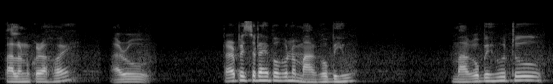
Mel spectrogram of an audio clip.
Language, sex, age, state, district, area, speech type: Assamese, male, 18-30, Assam, Tinsukia, urban, spontaneous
